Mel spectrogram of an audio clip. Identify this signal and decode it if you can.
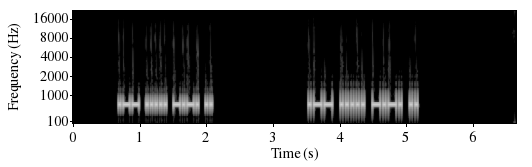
Morse code, heard as a keyed tone, about 40 wpm, 700 Hz. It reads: W5CI W5CI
